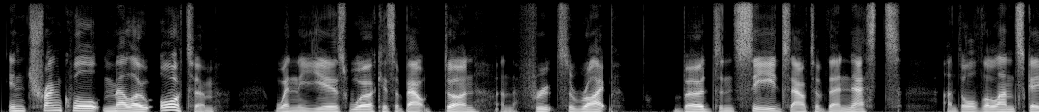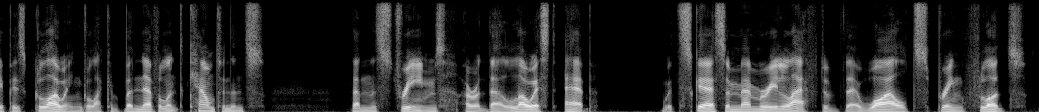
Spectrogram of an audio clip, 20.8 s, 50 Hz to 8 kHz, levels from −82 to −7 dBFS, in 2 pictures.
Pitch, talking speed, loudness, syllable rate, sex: 110 Hz, 145 wpm, -20 LUFS, 4.1 syllables/s, male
